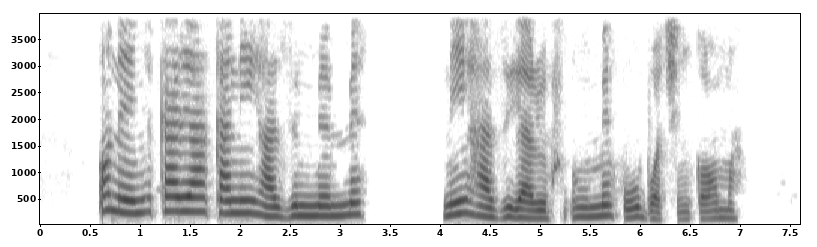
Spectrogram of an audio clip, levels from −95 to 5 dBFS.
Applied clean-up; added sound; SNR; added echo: none; none; none; none.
